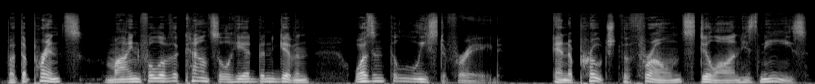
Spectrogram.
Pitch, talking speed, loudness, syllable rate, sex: 110 Hz, 170 wpm, -20 LUFS, 4.5 syllables/s, male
